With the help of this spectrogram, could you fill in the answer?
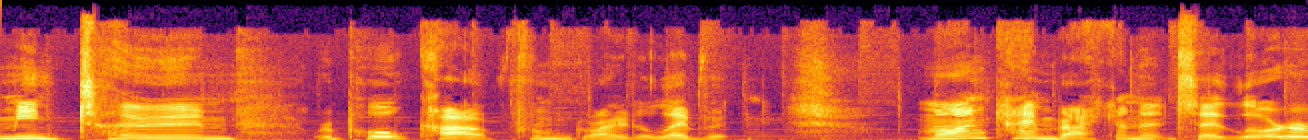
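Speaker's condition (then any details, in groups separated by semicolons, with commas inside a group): Athetoid cerebral palsy; athetoid cerebral palsy, wheelchair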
